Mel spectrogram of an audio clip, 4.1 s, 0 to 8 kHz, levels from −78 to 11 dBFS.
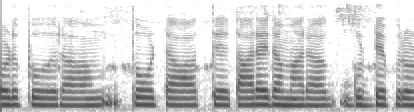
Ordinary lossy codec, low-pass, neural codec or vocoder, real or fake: none; 7.2 kHz; codec, 16 kHz, 8 kbps, FreqCodec, larger model; fake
